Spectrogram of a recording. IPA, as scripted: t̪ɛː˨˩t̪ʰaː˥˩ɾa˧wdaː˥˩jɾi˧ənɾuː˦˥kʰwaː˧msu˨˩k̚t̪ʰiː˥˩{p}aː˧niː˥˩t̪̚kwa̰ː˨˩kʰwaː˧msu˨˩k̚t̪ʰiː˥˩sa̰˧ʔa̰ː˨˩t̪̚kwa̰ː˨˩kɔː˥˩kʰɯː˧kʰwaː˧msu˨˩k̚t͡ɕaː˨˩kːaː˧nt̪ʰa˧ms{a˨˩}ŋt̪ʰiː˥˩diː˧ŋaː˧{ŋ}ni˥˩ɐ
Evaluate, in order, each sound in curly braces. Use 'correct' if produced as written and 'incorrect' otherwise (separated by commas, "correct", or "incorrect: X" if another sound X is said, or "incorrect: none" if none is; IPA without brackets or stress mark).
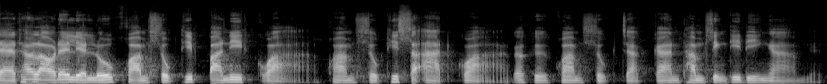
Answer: correct, incorrect: i˨˩, incorrect: m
